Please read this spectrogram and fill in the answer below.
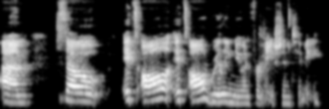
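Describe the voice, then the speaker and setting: Bright-voiced young woman, chatty guest. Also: on the high side, takes it slowly, echoey room. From Florida, United States. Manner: chatty, hesitant, many fillers. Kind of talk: casual interview.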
